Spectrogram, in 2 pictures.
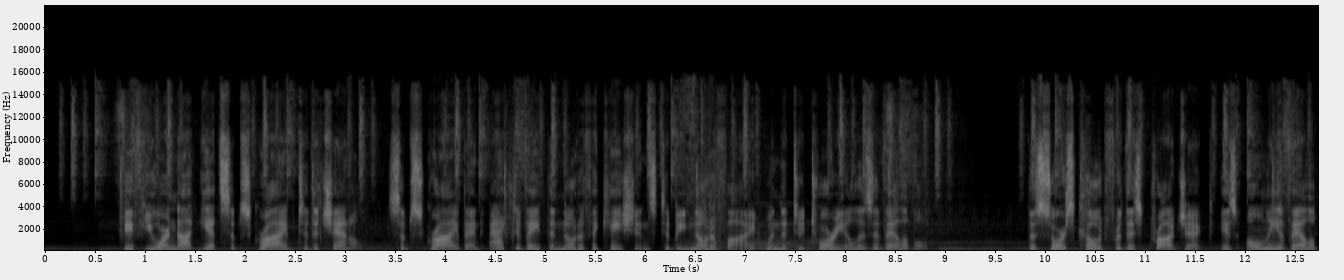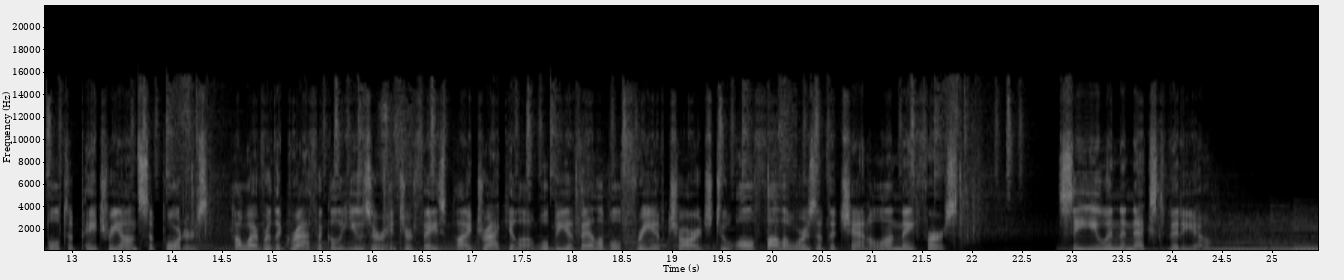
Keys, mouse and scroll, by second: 1.1 Return, 1.5 ctrl+F5, 2.8-9.3 drag, 9.4-13.2 drag, 13.5 ctrl+F5, 14.9 click, 15.0-25.2 drag.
